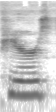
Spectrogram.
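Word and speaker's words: Pears: i believe it's pronounced piers even though it looks like it should be pronounced pairs this is a glycerol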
